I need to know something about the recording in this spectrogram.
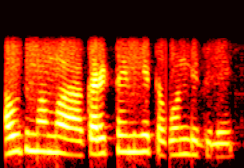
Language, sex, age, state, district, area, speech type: Kannada, female, 30-45, Karnataka, Davanagere, rural, conversation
